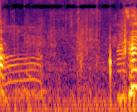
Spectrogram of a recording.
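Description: A cow moos once, a single call that sinks slightly in pitch and fades out within the first second.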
